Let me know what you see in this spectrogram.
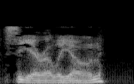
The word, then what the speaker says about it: Sierra Leone: Or maybe it's Sierra Leone, because I'm told that we do not pronounce the E in Sierra Leone.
